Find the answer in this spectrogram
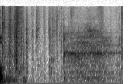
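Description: Faint crinkling of a baseball card pack wrapper and light clicks of trading cards being handled, the rustle beginning a little over a second in.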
